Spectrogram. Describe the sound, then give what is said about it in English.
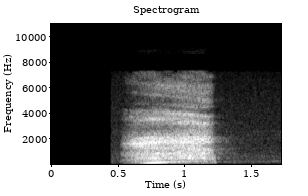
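A single deep inhale drawn in at a doctor's request during an examination, a loud breathy rush lasting under a second that rises in strength, then tails off into quiet. “Now, before I take a look, could you just take a quick breath in for me,”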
